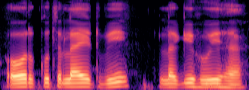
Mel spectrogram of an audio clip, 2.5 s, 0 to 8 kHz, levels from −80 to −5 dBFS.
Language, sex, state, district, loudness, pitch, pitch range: Hindi, male, Uttar Pradesh, Saharanpur, -17 LUFS, 125 Hz, 120-130 Hz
